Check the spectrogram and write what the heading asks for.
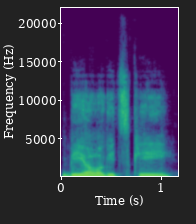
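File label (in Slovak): "biologický", Slovak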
